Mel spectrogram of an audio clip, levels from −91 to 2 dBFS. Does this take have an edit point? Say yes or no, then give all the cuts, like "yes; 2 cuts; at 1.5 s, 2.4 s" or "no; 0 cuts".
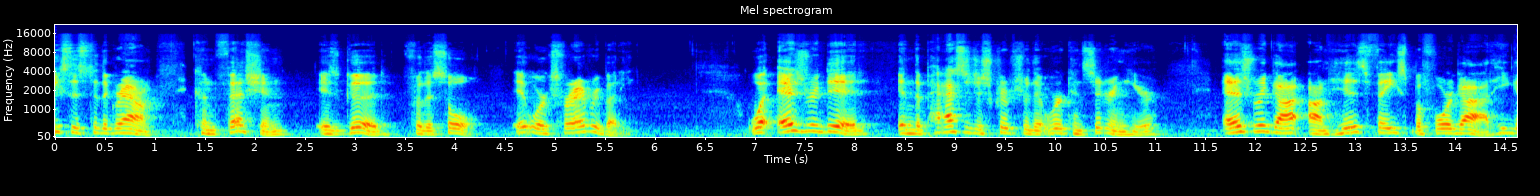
yes; 1 cut; at 1.3 s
